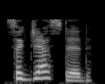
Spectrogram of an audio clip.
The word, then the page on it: suggested: British English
